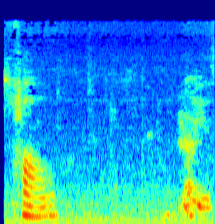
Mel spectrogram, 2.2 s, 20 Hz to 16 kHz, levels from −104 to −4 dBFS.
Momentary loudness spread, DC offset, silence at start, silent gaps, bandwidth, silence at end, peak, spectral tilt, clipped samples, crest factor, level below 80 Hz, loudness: 22 LU; under 0.1%; 0.05 s; none; 11.5 kHz; 0 s; -10 dBFS; -7.5 dB/octave; under 0.1%; 22 dB; -50 dBFS; -29 LUFS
